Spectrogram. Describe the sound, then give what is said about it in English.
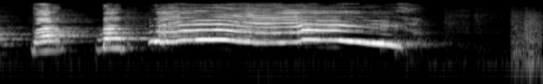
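A voice imitating a chicken: two quick, clipped clucks followed by one long, drawn-out squawk that bends downward at the end, loud with no other sound around it. “How was that chicken goodbye? The chicken goodbye was fantastic. Bawk, bawk, bawk, bawk, bawk.”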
